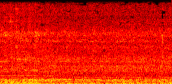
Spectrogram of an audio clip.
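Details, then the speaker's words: Scooter just refilled with engine oil after running dry of oil, started on a weak battery. Steady, even, quiet low idle with no knocking or rattling. Normal idle. "Tahimik na tahimik na uli."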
